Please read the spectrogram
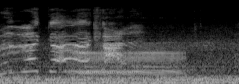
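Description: A young boy's high-pitched, drawn-out vocal sound, held steady through its second half and stopping just before the end. Steady low car-cabin road noise runs underneath.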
